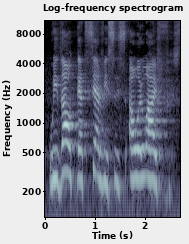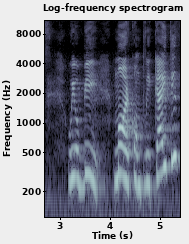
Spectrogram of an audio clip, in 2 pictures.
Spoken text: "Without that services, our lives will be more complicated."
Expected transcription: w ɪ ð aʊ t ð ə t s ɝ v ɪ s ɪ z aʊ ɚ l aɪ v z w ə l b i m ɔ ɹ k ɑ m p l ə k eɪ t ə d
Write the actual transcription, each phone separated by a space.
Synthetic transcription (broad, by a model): w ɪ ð aʊ t ð ə t s ɝ v ɪ s ɪ z aʊ ɚ l aɪ f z w ə l b i m ɔ ɹ k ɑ m p l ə k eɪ t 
